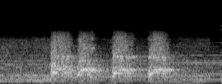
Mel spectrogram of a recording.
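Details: A full-grown dog indoors barks nervously while backing away from something: four quick, harsh barks in two pairs within about a second and a half, with a steady background hum.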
